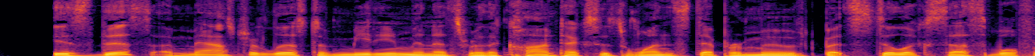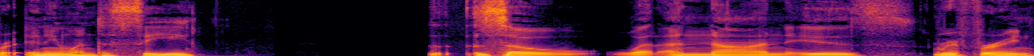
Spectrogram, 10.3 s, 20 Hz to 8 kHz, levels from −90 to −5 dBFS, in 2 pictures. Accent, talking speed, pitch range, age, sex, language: American, 155 wpm, 100-135 Hz, 30-49, male, English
